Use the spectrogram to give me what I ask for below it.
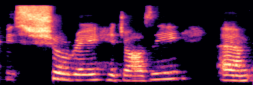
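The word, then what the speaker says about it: Shohreh: Hi, my name is Shereé Hijazi.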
